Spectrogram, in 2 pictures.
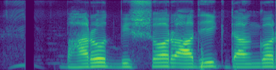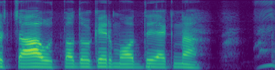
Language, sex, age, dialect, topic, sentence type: Bengali, male, 18-24, Rajbangshi, agriculture, statement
